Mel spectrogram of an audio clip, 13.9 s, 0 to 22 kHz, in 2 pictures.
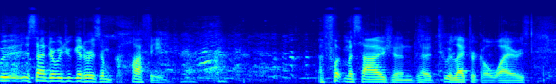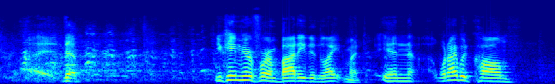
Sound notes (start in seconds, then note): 7.5 some chuckles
